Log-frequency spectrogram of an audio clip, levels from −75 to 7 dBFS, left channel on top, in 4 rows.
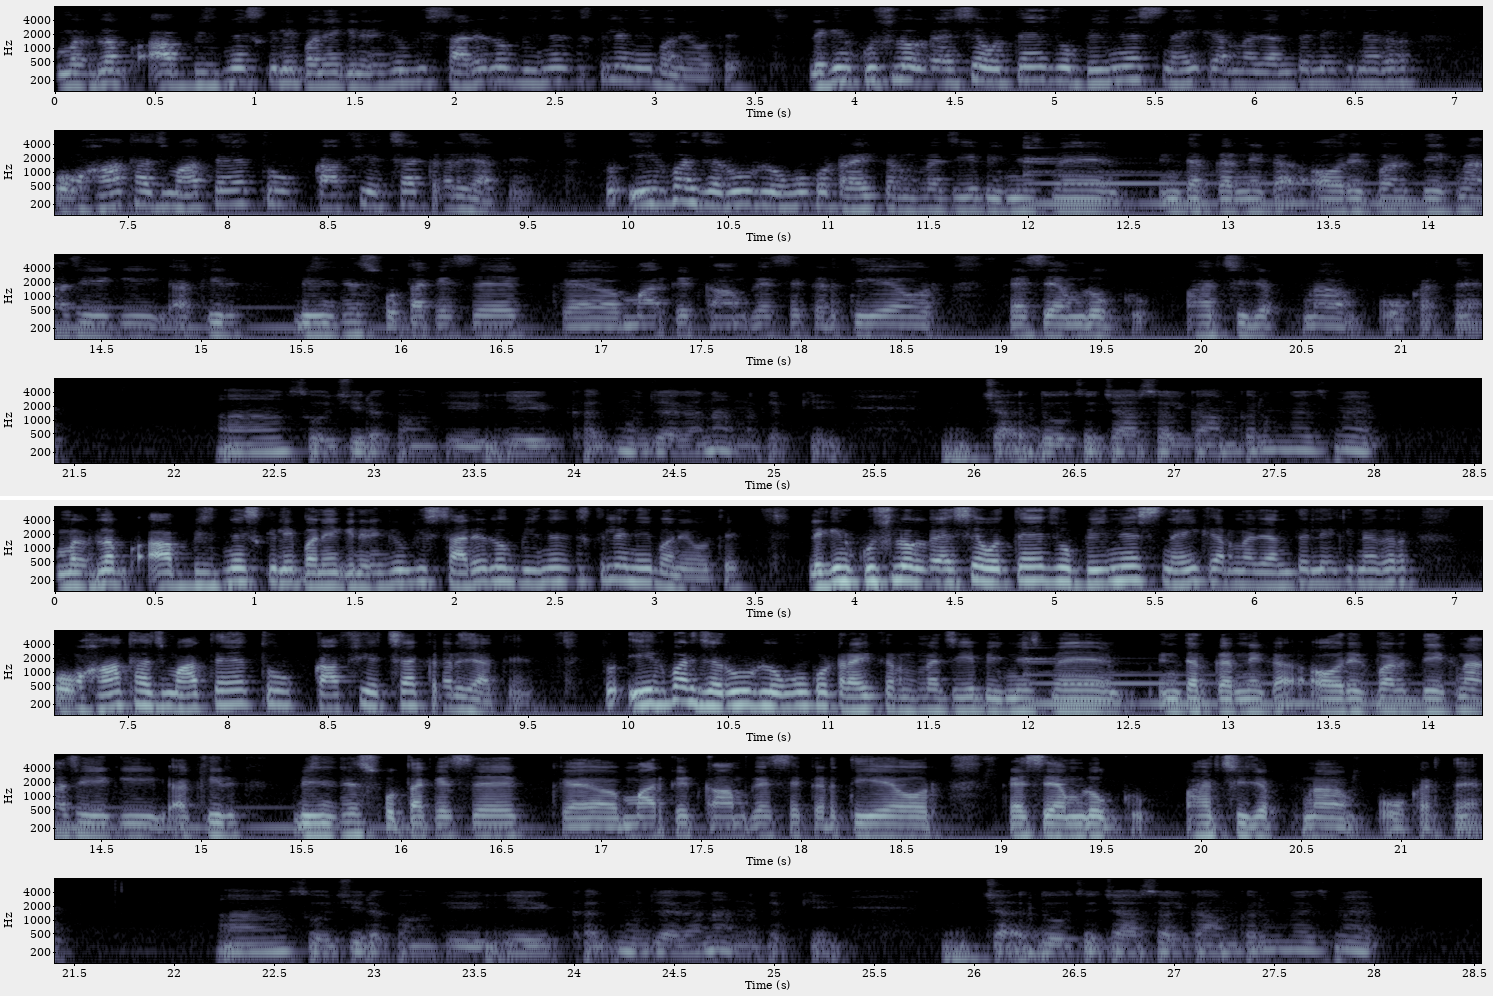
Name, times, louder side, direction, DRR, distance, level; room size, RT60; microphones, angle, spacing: voice 1, 0.0-9.5 9.9-15.2 15.5-21.4, right 7 dB, 80° right, 0.3 m, -29 dB
sound 1, 4.5-21.3, equal, 25° right, 0.6 m, -32 dB
sound 2, 12.0-18.8 19.1-19.3 19.6-19.7, right 3 dB, 65° right, 1.1 m, -43 dB
voice 2, 22.2-28.0, equal, 20° left, 0.7 m, -39 dB
2.5 x 2.3 x 2.4 m
head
